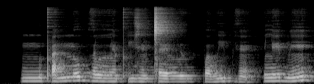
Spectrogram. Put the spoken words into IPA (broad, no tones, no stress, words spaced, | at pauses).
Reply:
mːɯpʼanːobʱʌ lːɛ̃pʼiɣɛ̃ ǀɛ lːɯpːʌ βibʱɛ̃ | le bẽ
